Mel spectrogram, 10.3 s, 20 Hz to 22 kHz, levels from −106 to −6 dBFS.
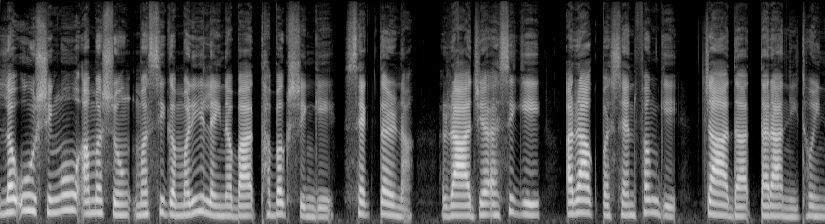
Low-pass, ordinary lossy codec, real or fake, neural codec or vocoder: none; none; real; none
